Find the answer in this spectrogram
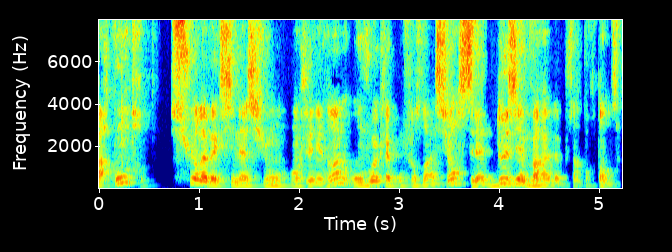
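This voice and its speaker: A man's medium-pitched, somewhat breathy voice with a dark, mellow tone and lively intonation. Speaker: sociologist. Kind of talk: lecture. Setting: seminar. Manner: halting.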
